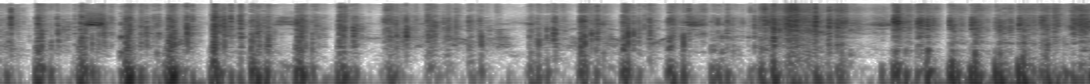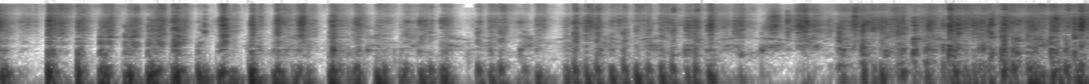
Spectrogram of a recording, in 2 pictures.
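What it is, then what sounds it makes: Styrofoam packaging insert. Gloved fingers rub and tap a white solid styrofoam packaging insert along its edge and face. A rapid, dense run of short, dry, low thumps mixes with squeaky scraping rubs, and each tap dies away almost at once.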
